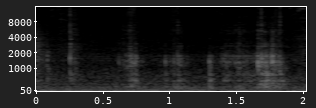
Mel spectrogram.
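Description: Faint, scattered clicks of a screwdriver turning out small screws from a circuit board.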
